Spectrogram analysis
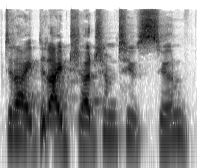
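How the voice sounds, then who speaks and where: A young woman, a podcast guest, discussing books casually with animated, sarcastic retelling. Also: fairly high pitch, normal speed. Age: young adult. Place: living room, indoors.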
